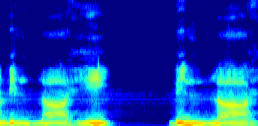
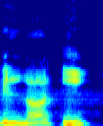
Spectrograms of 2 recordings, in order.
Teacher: جائے گی، جہاں سے حمزہ کو ہم نے پڑھا تھا باللہ، تو یہاں پر ہی کی ہی آواز آنی چاہیے، ای نہیں پڑھنا آپ نے، جیسے کہ ای میں حمزہ کی آواز آ جاتی ہے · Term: ہا کی آواز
